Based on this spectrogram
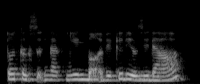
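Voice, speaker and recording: Woman, Vietnamese accent, English teacher, online class, lively and brisk. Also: medium pitch, muffled recording. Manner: switches between model English answers and brisk explanations, animated. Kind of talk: live online IELTS speaking class.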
